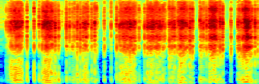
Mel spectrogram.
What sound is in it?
Creepy Shoe Sound
creepy, shoe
